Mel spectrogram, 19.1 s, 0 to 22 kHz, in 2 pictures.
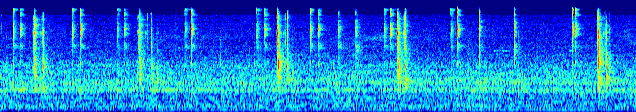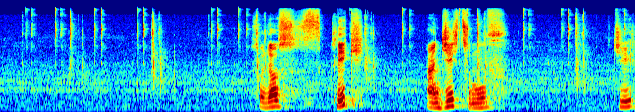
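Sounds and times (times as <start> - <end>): low steady hum: 0.0 - 19.0
computer keyboard and mouse clicks: 0.2 - 3.0, 3.8 - 7.8, 8.6 - 9.2, 9.8 - 13.6, 15.0 - 15.8, 16.6 - 19.0.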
